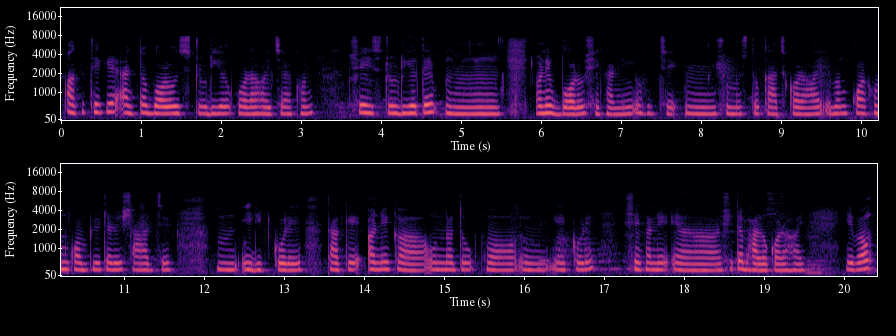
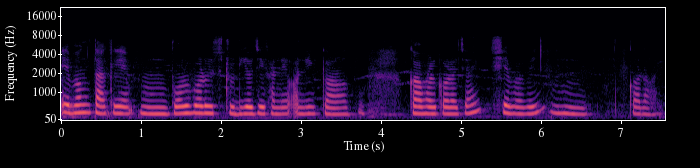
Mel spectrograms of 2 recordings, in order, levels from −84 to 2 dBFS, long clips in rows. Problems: none marked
